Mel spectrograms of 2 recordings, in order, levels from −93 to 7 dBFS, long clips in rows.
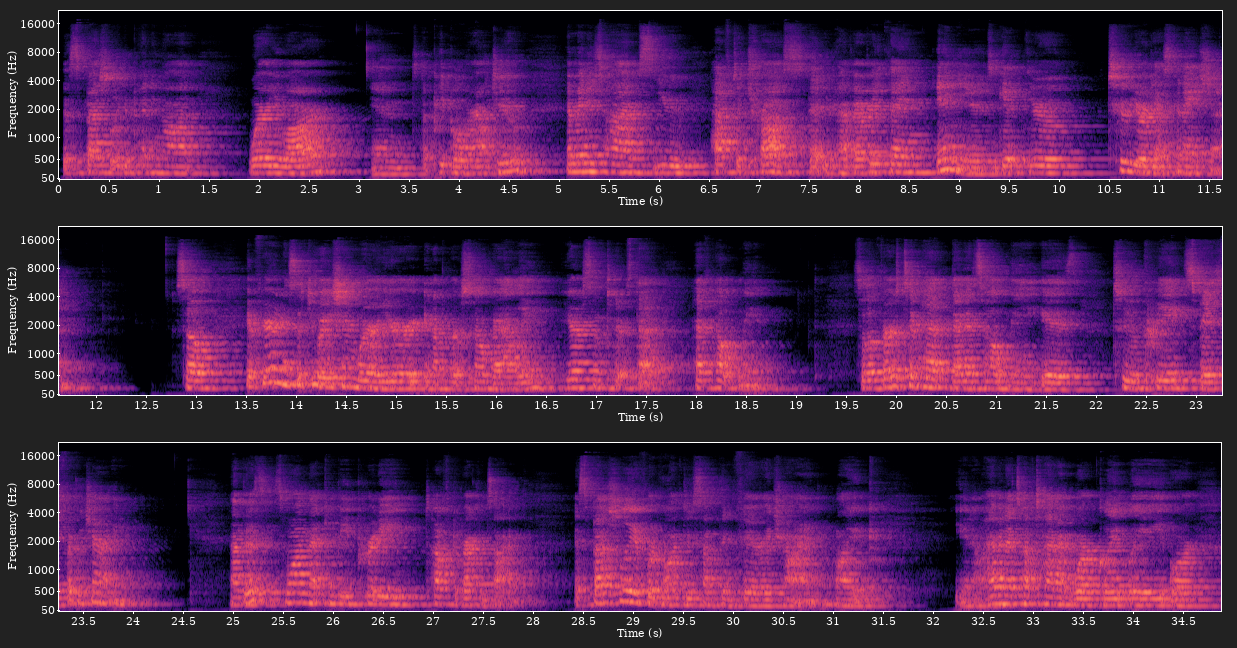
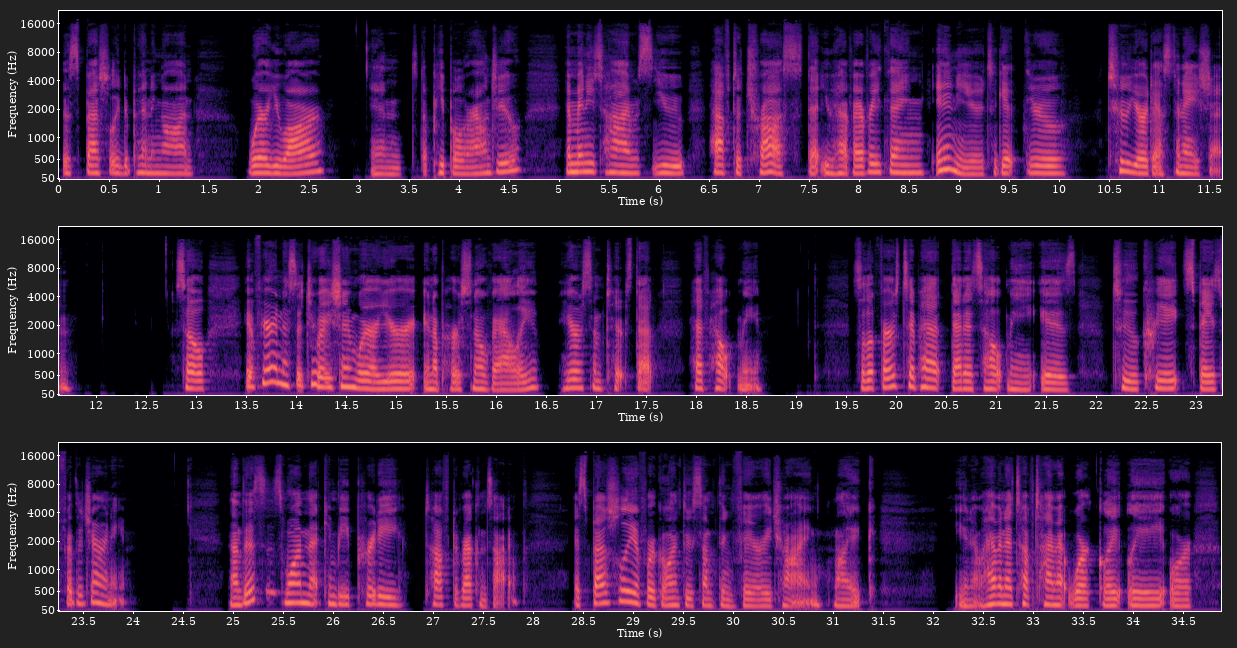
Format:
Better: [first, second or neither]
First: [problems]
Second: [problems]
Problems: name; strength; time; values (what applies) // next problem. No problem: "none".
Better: second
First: room echo; strong; dies away in 0.8 s // off-mic speech; far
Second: none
